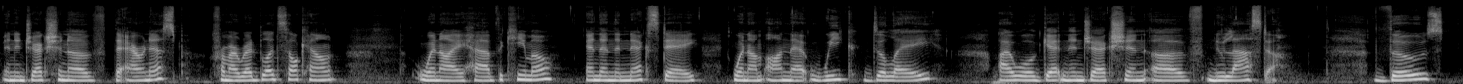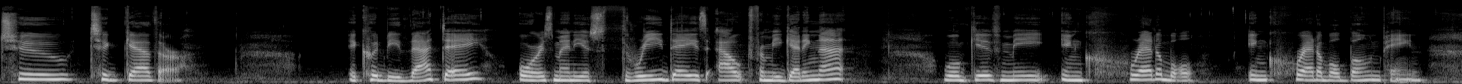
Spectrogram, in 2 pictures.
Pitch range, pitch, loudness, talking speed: 180-210 Hz, 195 Hz, -19 LUFS, 125 wpm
